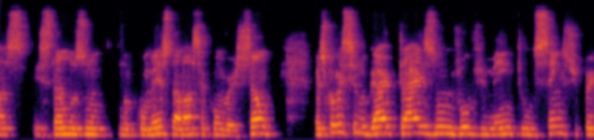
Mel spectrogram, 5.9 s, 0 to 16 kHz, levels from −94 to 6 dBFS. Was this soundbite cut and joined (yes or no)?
no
